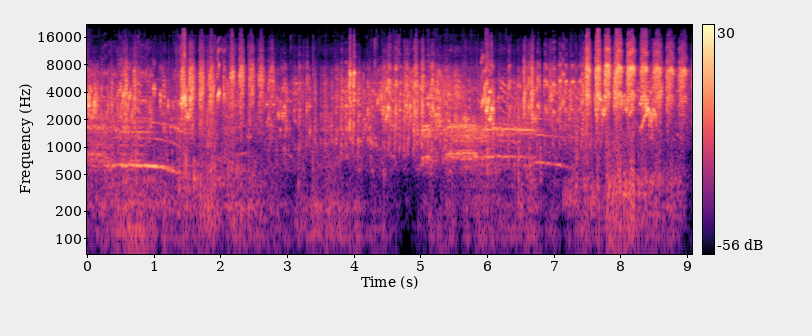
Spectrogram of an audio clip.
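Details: A flock of budgerigars in an outdoor aviary chattering: scratchy warbled chirps over a constant din, some drawn-out lower whistles, and rapid clicking squawks toward the end.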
